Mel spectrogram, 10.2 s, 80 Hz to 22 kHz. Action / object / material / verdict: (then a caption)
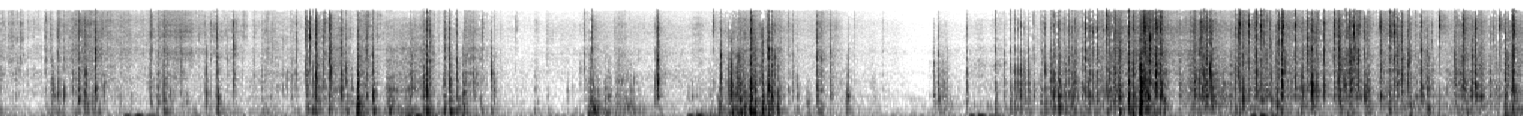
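shake / metallized plastic film snack bag with plastic tray / plastic film / none. A yellow Roland pretzel bag, made of metallized plastic film with a plastic tray inside and full of pretzel sticks, is held in both hands and bent and crinkled with the fingers. Dense, bright, crackling crinkles come in bursts, with brief quiet gaps near 3.5 and 6 seconds. The crinkling grows louder and more continuous toward the end.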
